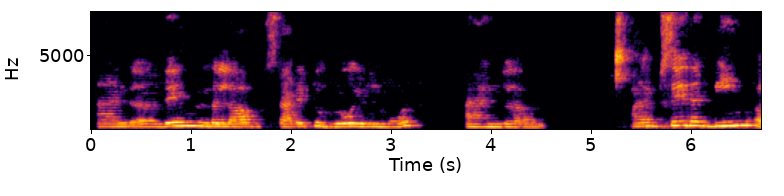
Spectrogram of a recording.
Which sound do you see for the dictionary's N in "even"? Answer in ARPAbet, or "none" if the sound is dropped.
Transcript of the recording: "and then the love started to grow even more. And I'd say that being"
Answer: L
